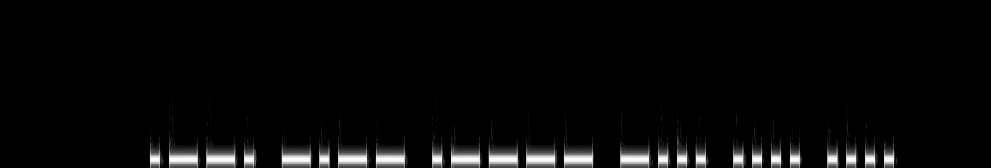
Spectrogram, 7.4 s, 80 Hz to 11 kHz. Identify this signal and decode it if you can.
Morse code, heard as a keyed tone, about 17 wpm, 700 Hz. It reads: PY1BHH
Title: DXCC-100 Call Signs - 6 Characters - Repeated 2x - 17wpm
